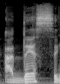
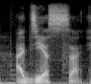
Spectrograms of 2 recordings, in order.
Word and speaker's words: Одесса: Ну вот словари специально отмечают, что произношение Одесса неправильно. Угу. А это слово произносится с мягким согласным Одесса и только так.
